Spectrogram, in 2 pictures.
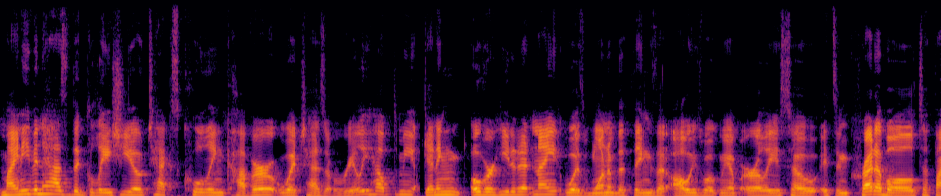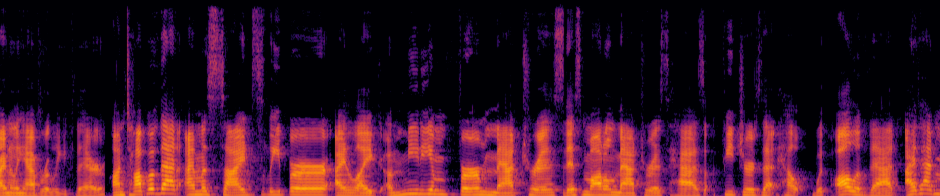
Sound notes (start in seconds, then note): none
